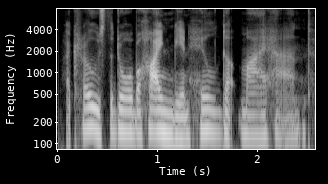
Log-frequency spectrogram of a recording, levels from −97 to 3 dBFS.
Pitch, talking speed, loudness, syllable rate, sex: 135 Hz, 255 wpm, -21 LUFS, 5.5 syllables/s, female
